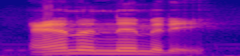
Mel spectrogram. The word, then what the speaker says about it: anonymity: Anonymity. Okay, that's how you pronounce it.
